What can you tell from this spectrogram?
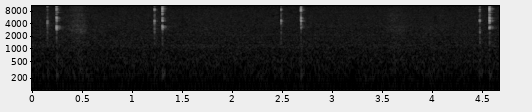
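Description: Computer mouse button clicking four times, each click a quick double tick of press and release, over near silence.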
